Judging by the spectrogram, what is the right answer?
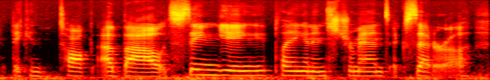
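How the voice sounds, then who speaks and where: A woman speaks with audible room echo. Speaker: college financial aid advisor. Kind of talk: live stream tutorial. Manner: fast.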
